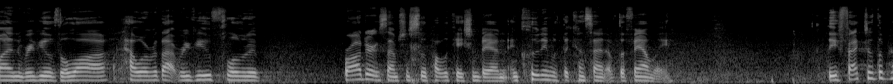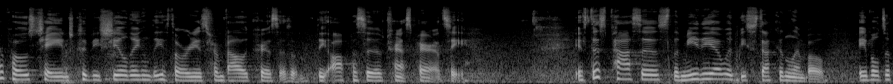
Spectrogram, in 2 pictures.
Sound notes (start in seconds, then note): none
